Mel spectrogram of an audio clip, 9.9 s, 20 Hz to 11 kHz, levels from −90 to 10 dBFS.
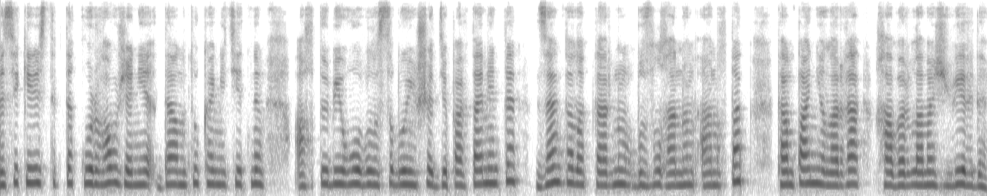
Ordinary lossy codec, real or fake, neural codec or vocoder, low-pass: Opus, 16 kbps; fake; autoencoder, 22.05 kHz, a latent of 192 numbers a frame, VITS, trained on one speaker; 9.9 kHz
